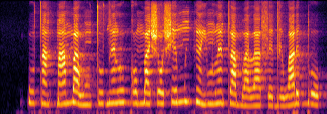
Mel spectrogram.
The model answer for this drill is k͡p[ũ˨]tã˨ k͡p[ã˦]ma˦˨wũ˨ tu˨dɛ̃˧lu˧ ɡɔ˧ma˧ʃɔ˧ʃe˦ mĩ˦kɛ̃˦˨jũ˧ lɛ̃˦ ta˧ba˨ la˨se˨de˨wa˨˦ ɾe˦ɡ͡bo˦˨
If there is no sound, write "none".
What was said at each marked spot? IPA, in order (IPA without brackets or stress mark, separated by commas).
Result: u˨, ã˨˦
